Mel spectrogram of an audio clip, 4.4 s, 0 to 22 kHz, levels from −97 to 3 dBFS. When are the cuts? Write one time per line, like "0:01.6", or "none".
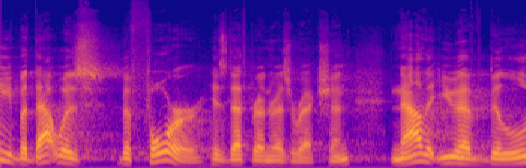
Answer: none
